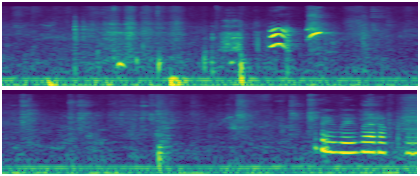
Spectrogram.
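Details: Newborn puppies three days old, still sleeping a lot but growing more active, with drinking milk their main activity; two quick rising squeaks near the middle, then a longer wavering whine with rich overtones near the end, over a steady low hum.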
